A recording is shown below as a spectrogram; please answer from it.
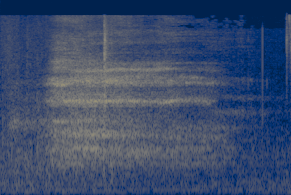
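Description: A person sighing: one breathy exhale, about a second long.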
